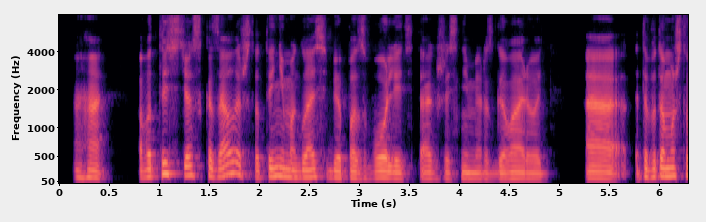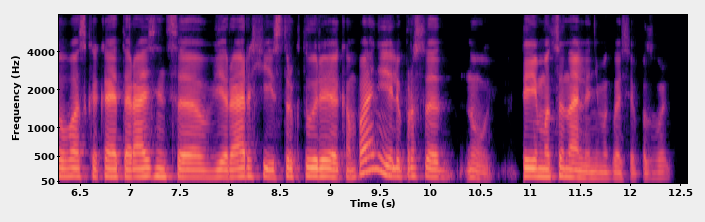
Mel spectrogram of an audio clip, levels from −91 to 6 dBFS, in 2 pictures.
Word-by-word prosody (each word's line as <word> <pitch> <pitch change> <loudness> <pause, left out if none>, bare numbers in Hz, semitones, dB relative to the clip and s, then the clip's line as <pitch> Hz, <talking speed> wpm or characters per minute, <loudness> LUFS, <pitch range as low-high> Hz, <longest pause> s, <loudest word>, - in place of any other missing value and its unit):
Ага, 120 -1 -2 0.3
а 115 - -5
вот 130 +1 -1
ты 190 - +3
сейчас 165 -4 -2
сказала, 170 +7 -1
что 120 -9 -7
ты 130 +5 -2
не 150 - +1
могла 125 0 0
себе 120 -3 -3
позволить 105 -2 -2
также 105 0 -5
с 100 - -14
ними 100 -2 -3
разговаривать, 100 -1 -3 0.3
а. 110 -3 +2
Это 135 - -4
потому, 145 +2 +1
что 145 -1 -1
у - - -1
вас 145 0 +1
какая-то 135 -1 +2
разница 135 -2 +3
в 120 - -7
иерархии 135 +2 +2
и 125 - -1
структуре 140 +1 +3
компании? 190 - 0
Или 140 - +2
просто, 140 -3 -2
ну, 110 -6 -7 0.3
ты 145 -1 +6
эмоционально 130 -4 +2
не 110 - -4
могла 105 0 -5
себе 95 -1 -11
позволить? 105 +2 -11
130 Hz, 180 wpm, -23 LUFS, 110-140 Hz, 0.3 s, ты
